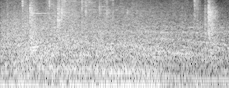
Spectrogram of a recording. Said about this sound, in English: The car tires spin and it reverses out of its spot.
